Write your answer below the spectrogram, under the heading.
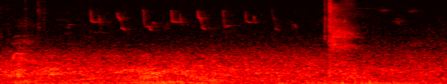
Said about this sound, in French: Voilà, un podcast dans la nature. Euh, vous entendez peut-être le vent, les oiseaux, je sais pas, l'avion qui passe au-dessus de moi.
